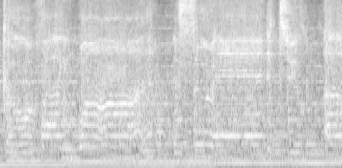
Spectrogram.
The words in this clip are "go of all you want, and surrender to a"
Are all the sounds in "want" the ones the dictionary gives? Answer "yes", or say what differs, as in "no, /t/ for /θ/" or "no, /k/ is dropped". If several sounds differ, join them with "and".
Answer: no, /t/ is dropped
